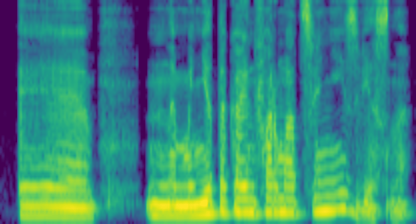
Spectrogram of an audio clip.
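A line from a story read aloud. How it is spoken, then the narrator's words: Plain. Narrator (Russian): говорит Аня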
